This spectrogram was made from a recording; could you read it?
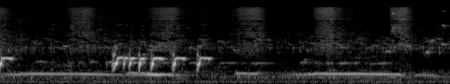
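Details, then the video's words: Zebra dove of local stock in full voice, giving a short rapid flurry of staccato coos that then stops, with a constant low droning tone and soft background noise. "Perkutut lokal gacor suara besar"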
